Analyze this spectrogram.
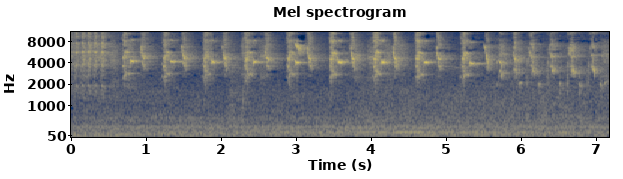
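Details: Caged long-tailed shrike singing rapid, sharp, high chirps, repeated almost twice per second in a steady chattering run, over a faint low hum.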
